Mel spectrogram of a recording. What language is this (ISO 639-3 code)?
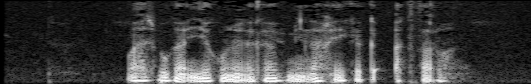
ara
